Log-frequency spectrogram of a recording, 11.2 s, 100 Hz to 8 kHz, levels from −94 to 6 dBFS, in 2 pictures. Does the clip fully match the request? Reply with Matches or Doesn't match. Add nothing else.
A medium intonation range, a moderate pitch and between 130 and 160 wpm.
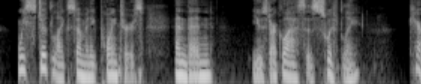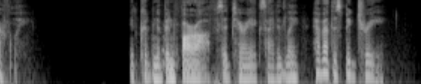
Matches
